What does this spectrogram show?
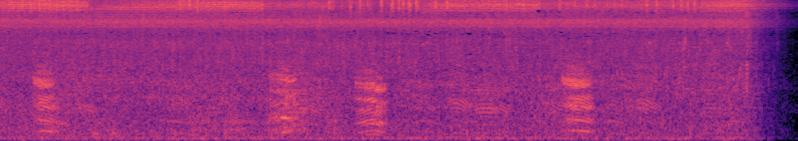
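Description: A wildebeest gives short, nasal, moaning calls, spaced irregularly over a steady hiss.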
